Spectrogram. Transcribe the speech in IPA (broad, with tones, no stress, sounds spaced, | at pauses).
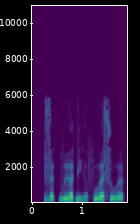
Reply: z ə˨˩ t̚ v ɨ˧ ə̯ ɗ i̤˨˩ ə̯ f u˧ ə̯ s u˧ ə̯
